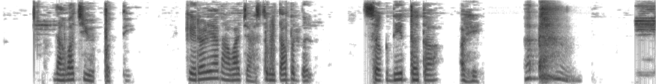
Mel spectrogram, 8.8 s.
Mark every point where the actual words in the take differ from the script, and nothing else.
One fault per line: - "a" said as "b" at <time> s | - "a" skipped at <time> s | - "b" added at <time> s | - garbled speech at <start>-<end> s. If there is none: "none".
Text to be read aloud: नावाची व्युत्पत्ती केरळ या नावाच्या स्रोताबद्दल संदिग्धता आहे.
none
